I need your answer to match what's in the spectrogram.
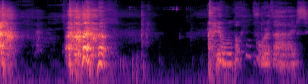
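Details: Girl smoking and drinking, coughing: a burst of harsh, wet coughing followed by rough, throaty coughs and breathy sounds.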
